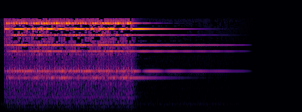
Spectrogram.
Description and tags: rotary phone ring medium
phone, telephone, ringing, ring, ringer, rotary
